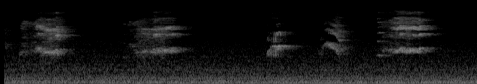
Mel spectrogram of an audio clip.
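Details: Male normal-grey pet cockatiel calling at a mirror indoors: five harsh, buzzy squawks spaced about a second apart, each with layered overtones, over a steady low room hum.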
